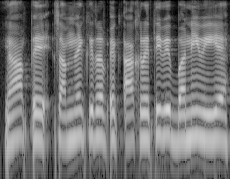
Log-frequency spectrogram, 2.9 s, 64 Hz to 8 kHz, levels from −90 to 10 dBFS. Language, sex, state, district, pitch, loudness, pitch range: Hindi, male, Jharkhand, Garhwa, 190 Hz, -13 LUFS, 185-200 Hz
